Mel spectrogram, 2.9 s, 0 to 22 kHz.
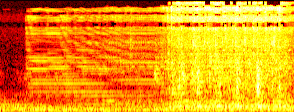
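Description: A small Hornby Thomson Class O1 model locomotive motor whirs steadily at high speed, a continuous mechanical hum that grows slightly louder partway through.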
